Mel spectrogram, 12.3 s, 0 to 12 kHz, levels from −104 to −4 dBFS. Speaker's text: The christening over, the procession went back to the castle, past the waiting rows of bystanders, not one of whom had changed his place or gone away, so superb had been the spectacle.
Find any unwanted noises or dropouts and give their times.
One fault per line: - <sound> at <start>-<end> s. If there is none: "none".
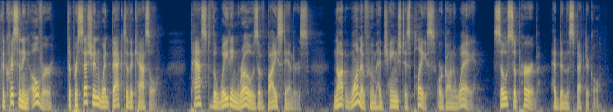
none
